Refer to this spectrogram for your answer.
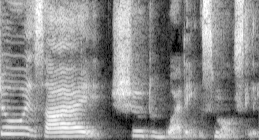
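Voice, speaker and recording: The speaker has a Spanish accent and talks at a very slow pace. Pitch variation is ordinary, and the room echo is audible. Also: woman. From Mexico. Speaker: wedding photographer. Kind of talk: lecture.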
